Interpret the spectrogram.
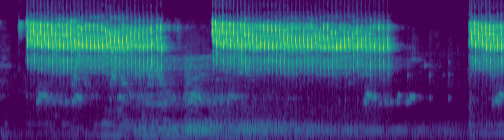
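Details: Cililin song used as a training recording to get other birds singing: long, very high, rapid buzzy trills, each lasting about three to four seconds with short pauses between them, over a low rumbling hum.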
